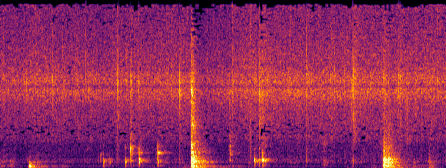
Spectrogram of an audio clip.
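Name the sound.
parsley and garlic sizzling in paella pan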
